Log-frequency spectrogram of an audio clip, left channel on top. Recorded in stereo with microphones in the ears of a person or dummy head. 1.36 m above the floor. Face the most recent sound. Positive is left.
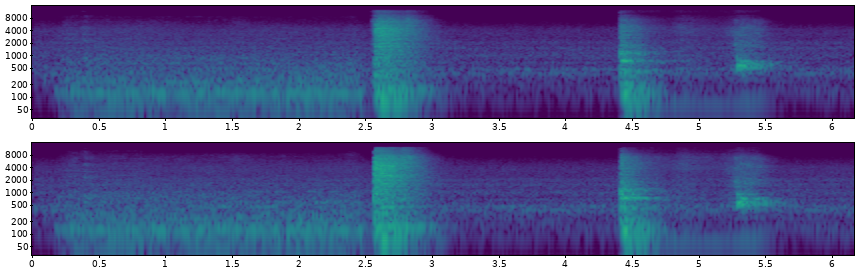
turn(degrees=5)  # may be behind; listen again after turning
